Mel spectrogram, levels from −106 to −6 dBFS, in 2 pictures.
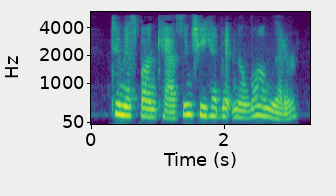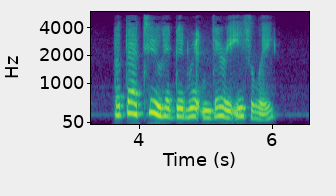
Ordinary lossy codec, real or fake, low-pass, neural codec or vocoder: MP3, 48 kbps; real; 5.4 kHz; none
